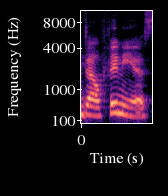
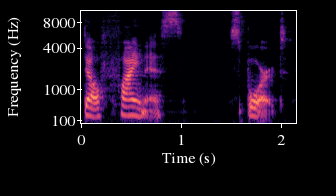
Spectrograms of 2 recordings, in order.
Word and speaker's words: Delphinus: dell fineness delphinus sport i kept saying delphinius and it's not it's like delphinus sport it's named after the constellation so i'm i don't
